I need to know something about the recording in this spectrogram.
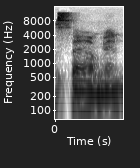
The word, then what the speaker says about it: salmon: I think pronouncing the L in salmon has done that.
